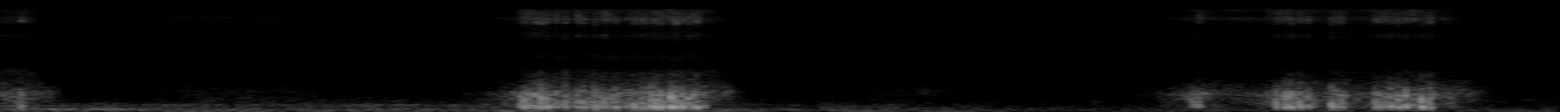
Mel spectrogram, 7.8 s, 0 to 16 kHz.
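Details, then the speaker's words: Snoring: two loud, rattling snores on inhaling with quiet breathing between, at about 16 breaths a minute. "parece como roncas?"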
